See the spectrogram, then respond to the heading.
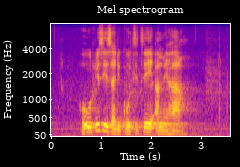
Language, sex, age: Southern Sotho, male, 26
